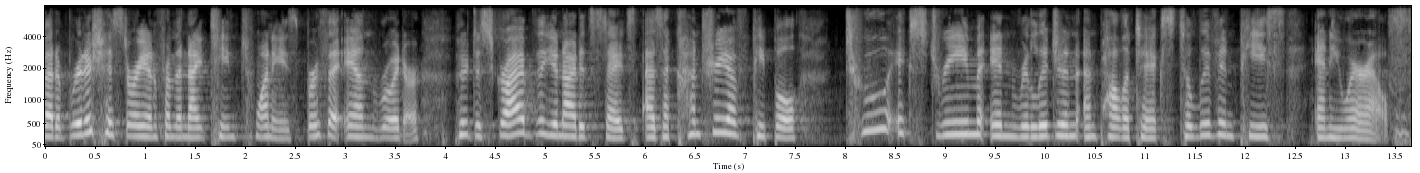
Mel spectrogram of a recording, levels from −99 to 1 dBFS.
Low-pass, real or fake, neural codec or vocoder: 7.2 kHz; real; none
